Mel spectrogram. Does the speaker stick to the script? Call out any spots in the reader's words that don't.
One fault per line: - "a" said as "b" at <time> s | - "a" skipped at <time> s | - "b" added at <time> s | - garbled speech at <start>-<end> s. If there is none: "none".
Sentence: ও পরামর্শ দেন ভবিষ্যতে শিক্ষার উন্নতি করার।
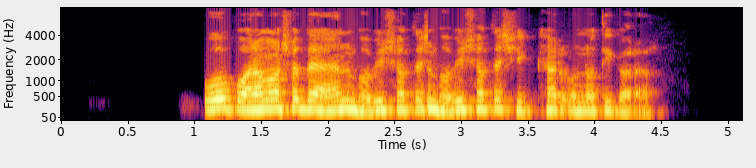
- "ভবিষ্যতে" added at 2.8 s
